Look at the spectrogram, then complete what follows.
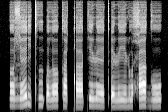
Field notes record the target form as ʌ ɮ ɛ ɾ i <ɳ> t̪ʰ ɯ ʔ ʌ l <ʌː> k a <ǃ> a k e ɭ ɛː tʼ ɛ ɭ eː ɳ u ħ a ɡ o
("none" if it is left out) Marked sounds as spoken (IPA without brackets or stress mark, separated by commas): none, ʌː, ǃ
